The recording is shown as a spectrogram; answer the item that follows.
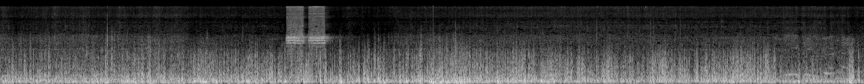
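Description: Steady wind and road noise on a moving motorcycle in traffic, with one short vehicle horn toot about three seconds in.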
